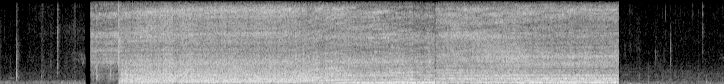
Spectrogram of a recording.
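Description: A gas torch hisses and roars.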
